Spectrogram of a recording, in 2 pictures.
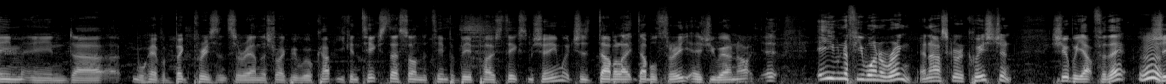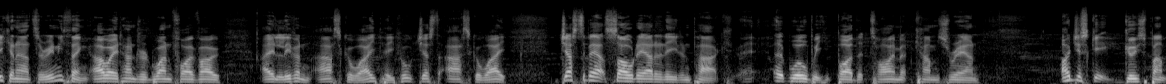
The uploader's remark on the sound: LIVE from Andy's Burgers & Bar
